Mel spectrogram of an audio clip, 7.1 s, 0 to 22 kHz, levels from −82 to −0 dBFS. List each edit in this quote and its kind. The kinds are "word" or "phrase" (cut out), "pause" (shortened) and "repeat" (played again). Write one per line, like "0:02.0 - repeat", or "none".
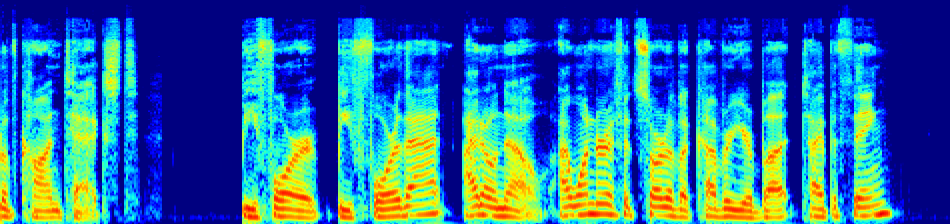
0:01.2 - pause
0:03.4 - pause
